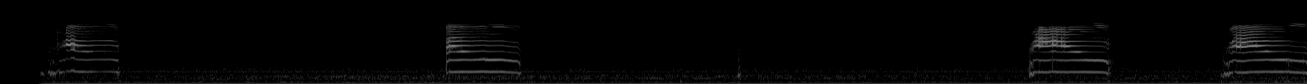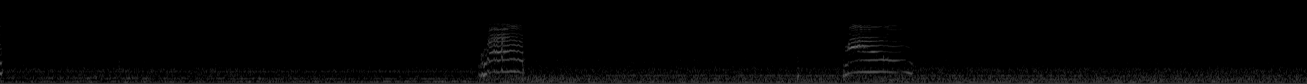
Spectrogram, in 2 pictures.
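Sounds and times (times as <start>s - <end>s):
Persian cat giving a nasal meow: 0.5s - 1.2s, 4.4s - 5.3s, 10.3s - 11.2s, 12.2s - 13.2s, 17.8s - 18.4s, 21.5s - 22.2s.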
